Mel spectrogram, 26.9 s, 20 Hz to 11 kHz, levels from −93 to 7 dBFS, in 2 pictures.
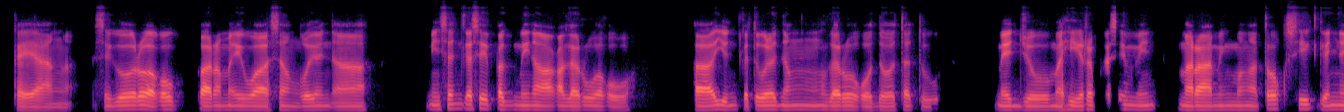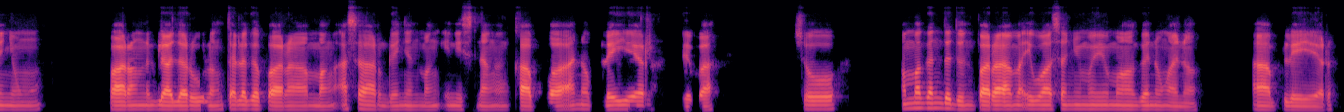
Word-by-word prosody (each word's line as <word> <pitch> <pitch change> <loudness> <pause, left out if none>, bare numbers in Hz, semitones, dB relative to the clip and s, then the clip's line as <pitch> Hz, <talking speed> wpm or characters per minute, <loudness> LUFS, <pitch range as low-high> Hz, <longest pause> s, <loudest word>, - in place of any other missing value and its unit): Kaya 95 0 +2 0.2
nga. 90 - -10 0.2
Siguro 115 +3 0
ako 120 0 0
para 110 -1 +3
maiwasan 105 -2 -1
ko 105 - -3
yun, 110 +1 -2
ah, 100 0 -2 0.7
minsan 135 +3 -3
kasi 130 +1 +2
'pag 120 -3 -1
may 115 -1 -3
nakakalaro 110 0 0 0.2
ako, 95 - -5 0.8
ah 105 0 +5
'yon 115 0 0
katulad 115 +1 0
ng 115 0 -7
laro 110 -1 0
ko 95 - -1
Dota 100 +2 -4
2, 95 -1 -12 0.6
medyo 105 -1 +1
mahirap 105 +2 0
kasi 125 - -3
me 115 0 -7 0.2
maraming 110 0 +2
mga 110 -1 -5
toxic, 130 0 -3
ganyan. 115 0 -1
'Yung 110 0 -8 0.8
parang 115 0 +5
naglalaro 115 0 +4
lang 110 +1 -5
talaga 120 0 +2
para 110 -1 +3
mang-asar 110 +3 0
ganyan 110 +1 -5
mang-inis 110 +1 -5
lang 105 +1 -2
ng 105 0 -12
kapwa 110 0 +3
ano 120 -1 -4
player 120 0 +2 0.3
'di - - -1
ba? - - +2 0.8
So, 120 +1 -1 0.6
ang 140 - -4
maganda 150 -1 +2
do'n 120 -1 -2
para 120 0 +8
maiwasan 120 0 +1
niyo 120 - -4
mo 120 - -3
'yung 120 0 -3
mga 115 -1 0 0.2
gano'ng 110 -1 -5
ano, 95 -2 -4 0.6
ah, 110 -1 +5
player, 100 -3 0
110 Hz, 135 wpm, -27 LUFS, 105-120 Hz, 0.8 s, para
